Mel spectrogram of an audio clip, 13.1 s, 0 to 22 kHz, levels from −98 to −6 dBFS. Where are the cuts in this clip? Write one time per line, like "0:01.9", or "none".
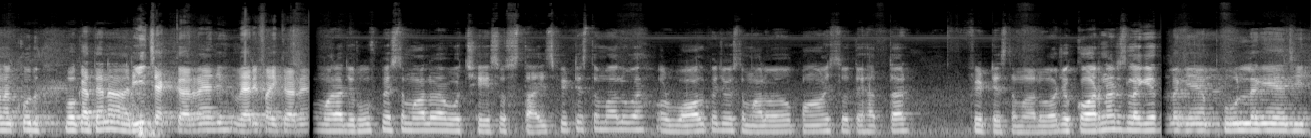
0:03.2
0:11.6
